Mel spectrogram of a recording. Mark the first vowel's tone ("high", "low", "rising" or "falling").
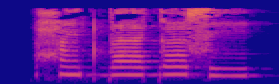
high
